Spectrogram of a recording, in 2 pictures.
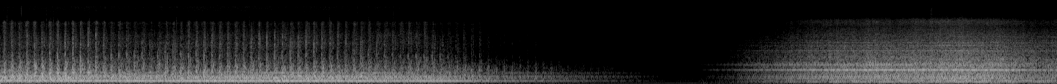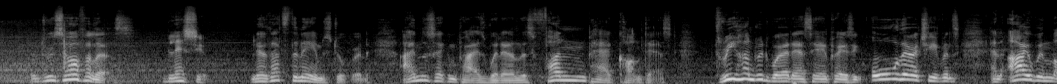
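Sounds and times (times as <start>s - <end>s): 
helicopter taking off: 0.0s - 6.4s, 7.1s - 14.9s
speech: 10.9s - 21.1s.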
